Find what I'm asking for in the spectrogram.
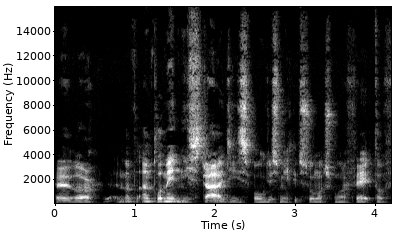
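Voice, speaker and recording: A man talks at a fairly quick pace. He has a strong Scottish accent. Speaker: nutrition coach. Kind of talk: online course lecture. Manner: casual with fillers.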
